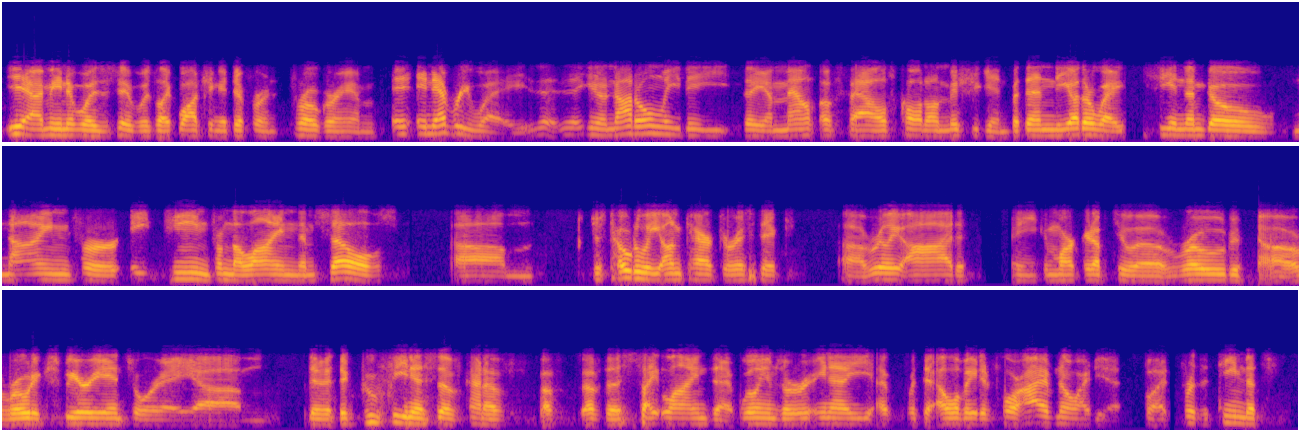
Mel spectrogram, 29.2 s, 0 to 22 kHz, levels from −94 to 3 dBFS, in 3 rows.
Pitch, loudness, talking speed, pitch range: 125 Hz, -17 LUFS, 190 wpm, 115-135 Hz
